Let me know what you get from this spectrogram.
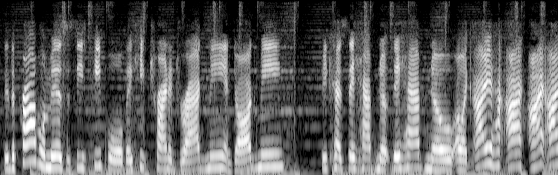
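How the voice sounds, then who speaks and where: A woman's voice: fairly low pitch, fairly bright tone. Self-assured, boastful woman with music behind. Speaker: online true crime commentator and self-styled reporter. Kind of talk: rambling unscripted monologue.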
